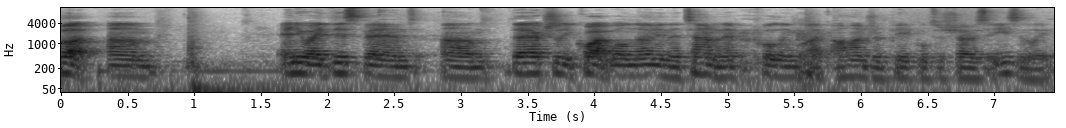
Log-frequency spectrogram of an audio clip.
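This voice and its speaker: A man talks at a medium pitch. Audible room echo is present. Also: moderate pace. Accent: Australian. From Australia. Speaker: metal band musician. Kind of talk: casual chat. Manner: animated.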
